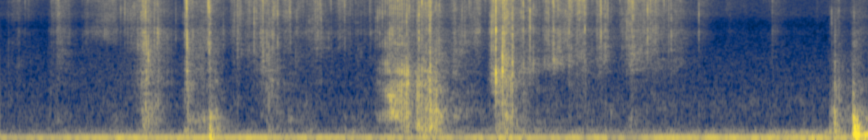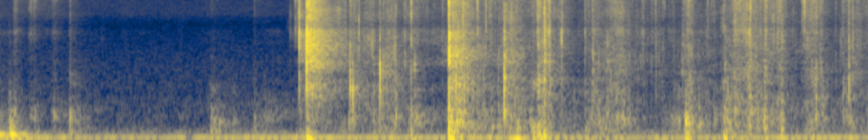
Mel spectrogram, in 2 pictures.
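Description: Plastic shrink-wrap being torn and peeled off a steelbook case, crackling and crinkling in small irregular bursts. The crinkling grows denser and louder from about six seconds in.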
